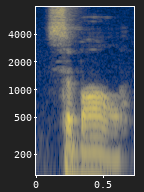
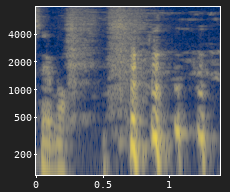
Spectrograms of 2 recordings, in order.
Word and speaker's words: Sable: I believe it's pronounced Sabal. Nope, it's sable.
